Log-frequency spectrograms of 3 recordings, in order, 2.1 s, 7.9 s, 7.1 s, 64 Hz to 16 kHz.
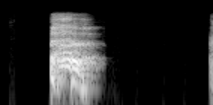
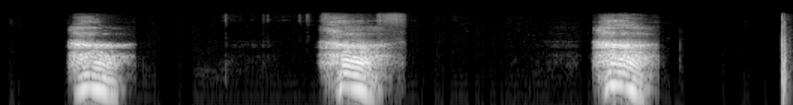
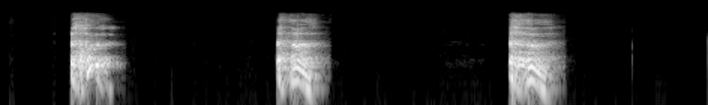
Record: {"cough_length": "2.1 s", "cough_amplitude": 24617, "cough_signal_mean_std_ratio": 0.36, "exhalation_length": "7.9 s", "exhalation_amplitude": 25432, "exhalation_signal_mean_std_ratio": 0.35, "three_cough_length": "7.1 s", "three_cough_amplitude": 24720, "three_cough_signal_mean_std_ratio": 0.31, "survey_phase": "beta (2021-08-13 to 2022-03-07)", "age": "65+", "gender": "Male", "wearing_mask": "No", "symptom_none": true, "smoker_status": "Ex-smoker", "respiratory_condition_asthma": false, "respiratory_condition_other": false, "recruitment_source": "REACT", "submission_delay": "3 days", "covid_test_result": "Negative", "covid_test_method": "RT-qPCR"}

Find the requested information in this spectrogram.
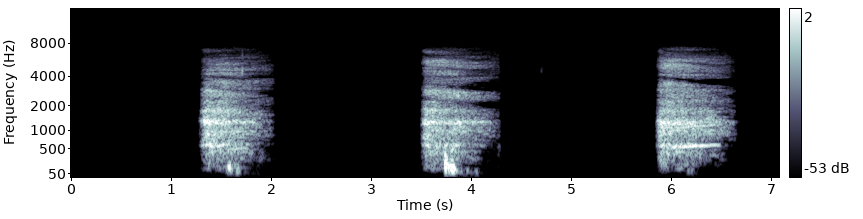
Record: {"exhalation_length": "7.1 s", "exhalation_amplitude": 4595, "exhalation_signal_mean_std_ratio": 0.42, "survey_phase": "beta (2021-08-13 to 2022-03-07)", "age": "18-44", "gender": "Male", "wearing_mask": "No", "symptom_cough_any": true, "symptom_sore_throat": true, "symptom_onset": "2 days", "smoker_status": "Never smoked", "respiratory_condition_asthma": false, "respiratory_condition_other": false, "recruitment_source": "Test and Trace", "submission_delay": "1 day", "covid_test_result": "Positive", "covid_test_method": "RT-qPCR", "covid_ct_value": 20.7, "covid_ct_gene": "ORF1ab gene", "covid_ct_mean": 21.0, "covid_viral_load": "130000 copies/ml", "covid_viral_load_category": "Low viral load (10K-1M copies/ml)"}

